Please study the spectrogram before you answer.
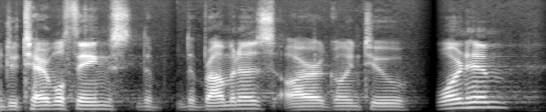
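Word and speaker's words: brāhmaṇas: And the braha brah mahana's and even though the brahana is spelled with a h before the m the h is pronounced after the m because there's a special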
